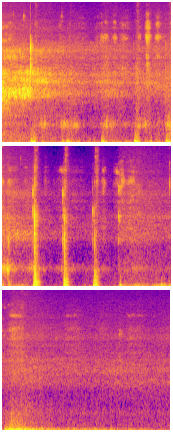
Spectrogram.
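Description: Skateboard rolling along an asphalt path: a string of sharp knocks, roughly one every two-thirds of a second for the first six seconds, then a low rumble about seven seconds in that fades away.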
